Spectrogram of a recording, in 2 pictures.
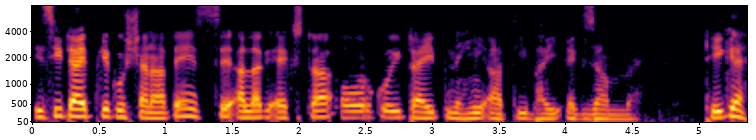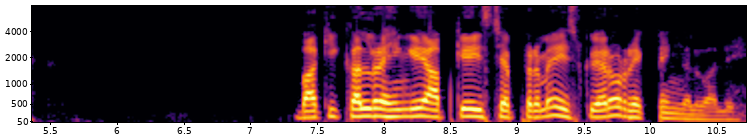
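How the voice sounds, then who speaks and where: A man teaching reasoning in an online exam-prep class, brisk and coaxing, sometimes scolding students playfully, speaking English with an Indian accent. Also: fairly high pitch, lively intonation, no room sound, studio quality.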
